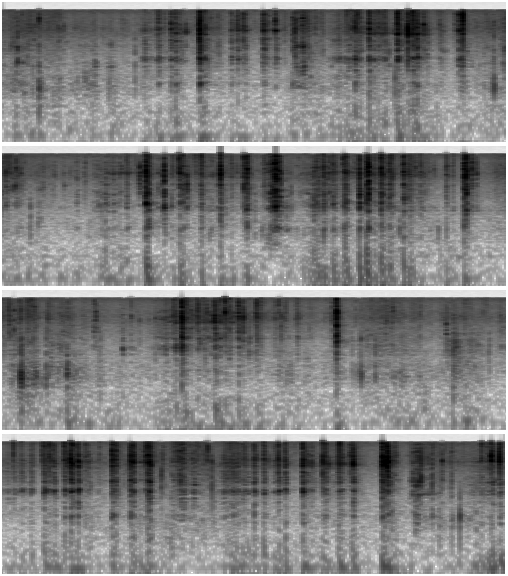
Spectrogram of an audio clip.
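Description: A utility knife blade cuts and scrapes brittle chips off a solid, dry yellow bar of antibacterial laundry soap. Dense, crisp crackling and scraping fill the clip, with sharp clicks and snaps from the breaking chips over a steady low rumble.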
